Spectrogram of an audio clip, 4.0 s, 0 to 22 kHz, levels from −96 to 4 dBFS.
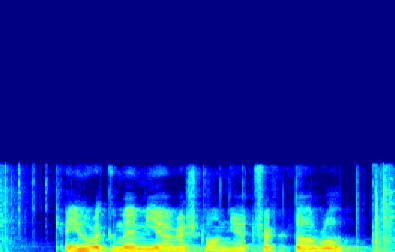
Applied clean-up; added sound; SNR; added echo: none; Mechanisms / Bicycle; 18 dB; reverberation time 0.8 s.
